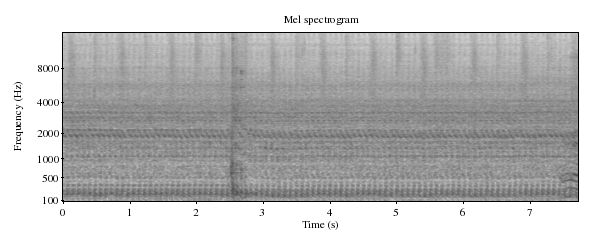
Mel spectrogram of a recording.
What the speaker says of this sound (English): And bike will fire it up right here from the start button.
